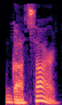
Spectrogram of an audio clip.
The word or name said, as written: Gossaert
